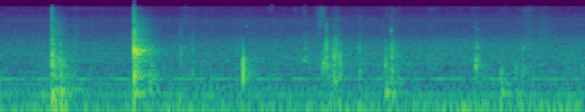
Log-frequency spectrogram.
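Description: Cards slide and tap against each other as a deck is handled.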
